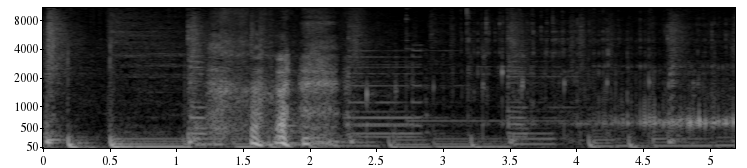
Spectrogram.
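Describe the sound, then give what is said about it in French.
Sparkling wine from the first bottle of a blind tasting is poured into a glass with a steady liquid splash, a brief fizzing hiss beneath it, while a voice murmurs faintly in the background. “Déjà, ça pétille. Alors, c'est un vin qui a une petite singularité.”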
